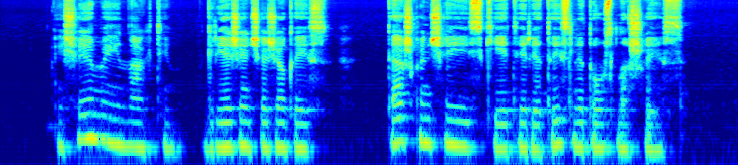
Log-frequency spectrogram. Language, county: Lithuanian, Panevėžys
